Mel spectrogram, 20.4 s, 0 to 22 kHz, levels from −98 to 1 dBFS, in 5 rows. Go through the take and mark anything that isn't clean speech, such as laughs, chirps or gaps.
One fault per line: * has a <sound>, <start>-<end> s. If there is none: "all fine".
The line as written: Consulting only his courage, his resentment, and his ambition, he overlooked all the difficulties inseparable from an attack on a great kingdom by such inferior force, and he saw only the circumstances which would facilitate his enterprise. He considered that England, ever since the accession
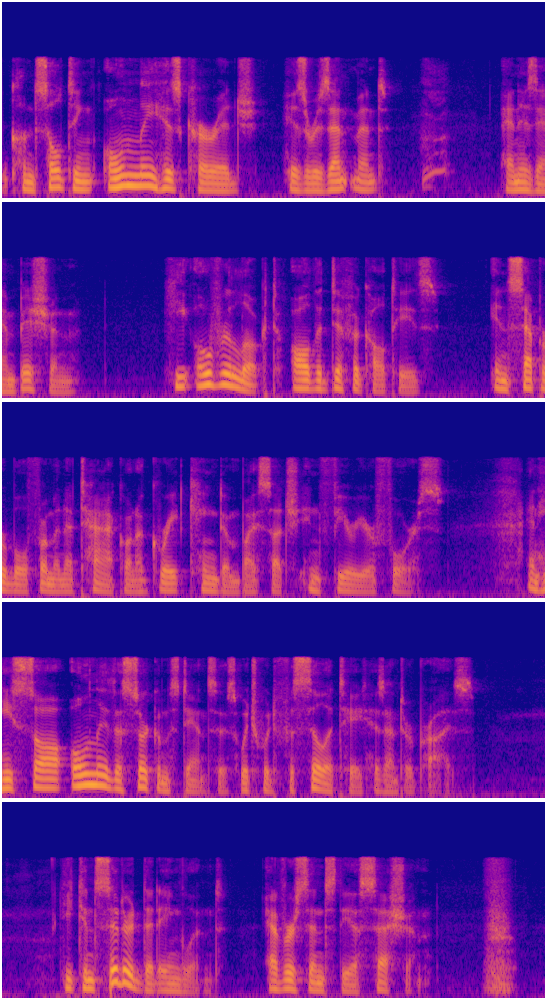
* has a breath, 3.1-3.4 s
* has a breath, 19.9-20.2 s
